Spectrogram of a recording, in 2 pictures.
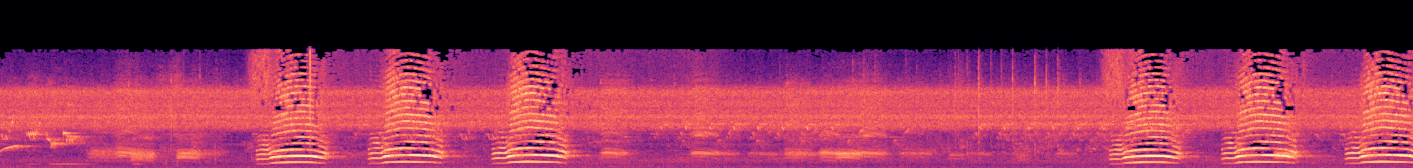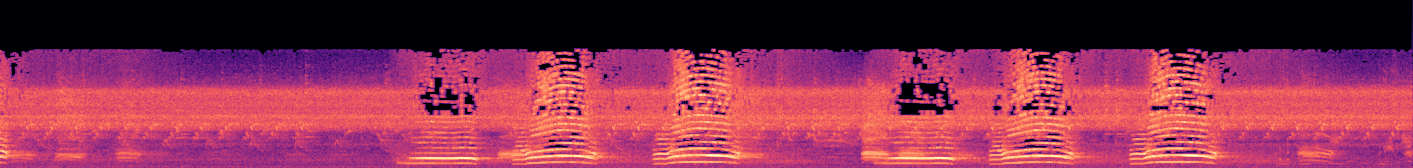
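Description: Indian peafowl (peacock) calling: four series of three loud wailing calls, each rising then falling in pitch and lasting about a second, with pauses of several seconds between series.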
